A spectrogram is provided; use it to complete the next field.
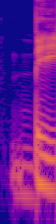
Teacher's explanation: B because it has a it's engaged in those vocal chords if you put your hand on your throat you can feel B you can feel the vibrations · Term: labial voiced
